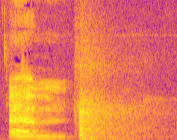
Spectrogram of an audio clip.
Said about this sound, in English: Someone just slammed the door.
